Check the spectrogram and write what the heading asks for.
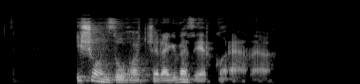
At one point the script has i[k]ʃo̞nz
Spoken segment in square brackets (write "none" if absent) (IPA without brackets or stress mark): none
